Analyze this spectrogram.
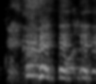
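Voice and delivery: loud, high challenge shout. Retold or imitated. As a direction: yell it out to start a fight. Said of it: "I was like".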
